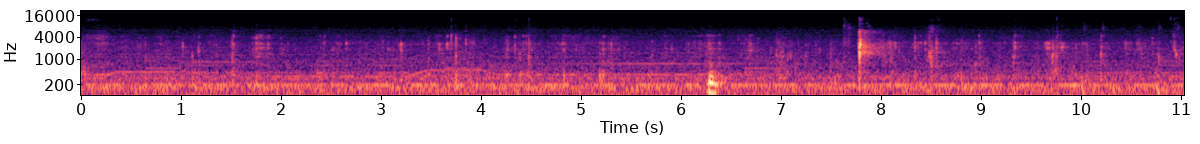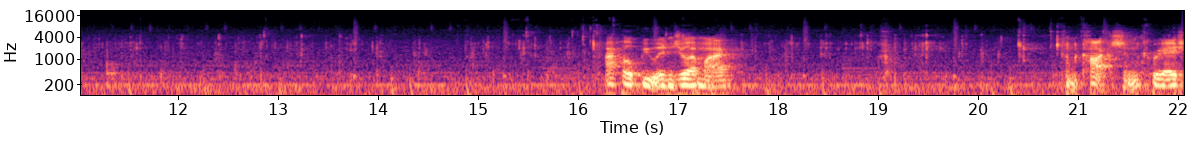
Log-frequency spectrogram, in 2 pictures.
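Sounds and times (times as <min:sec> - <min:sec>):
person chewing food: 0:00.0 - 0:21.8
low hum: 0:00.0 - 0:22.0.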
